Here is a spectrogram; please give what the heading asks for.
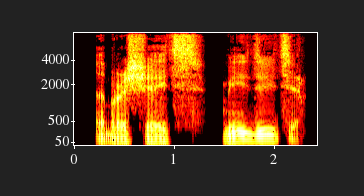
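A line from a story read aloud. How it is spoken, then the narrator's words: Resigned drawl. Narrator (Russian): обреченным голосом протянул Олесий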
